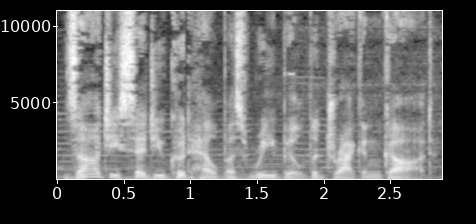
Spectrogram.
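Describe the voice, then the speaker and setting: A man voicing a calm, courteous adventurer in a fantasy video game. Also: fairly low pitch, moderate pace, music in the background. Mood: polite. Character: calm, courteous adventurer recruiting dragon slayers. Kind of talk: scripted video game dialogue.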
